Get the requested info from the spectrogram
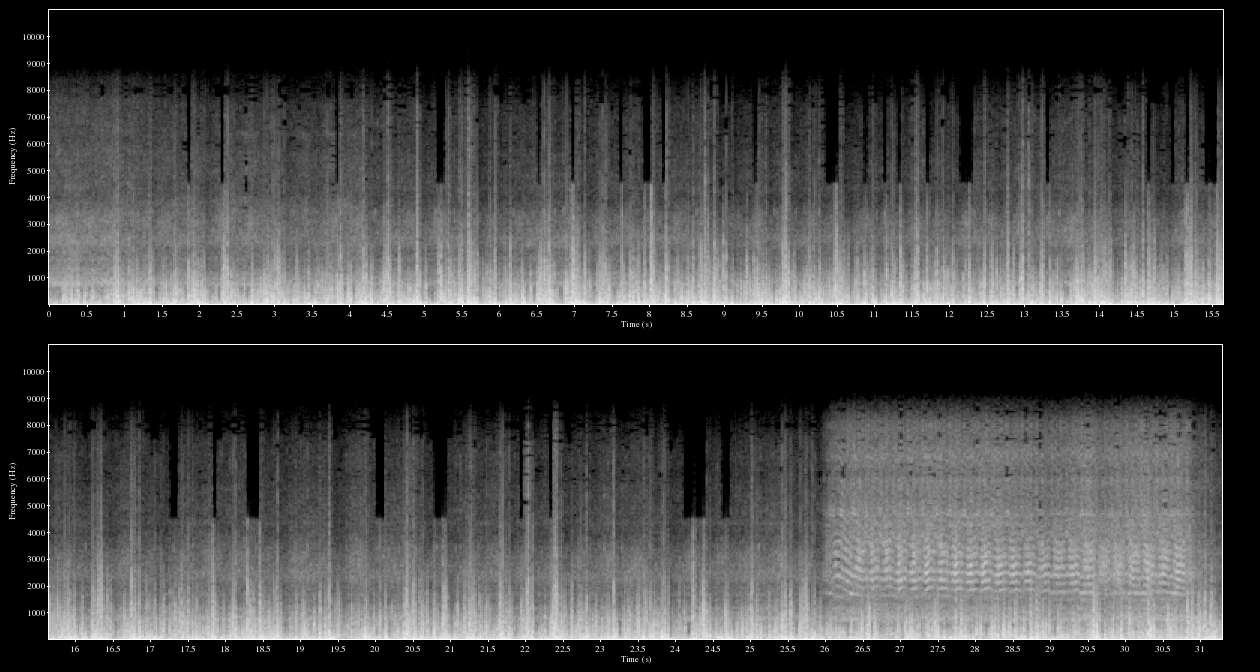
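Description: Wind rushing over the microphone and tyre and road noise from a road bike riding fast. About four seconds from the end, a high, wavering buzz joins in and stops just before the end.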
